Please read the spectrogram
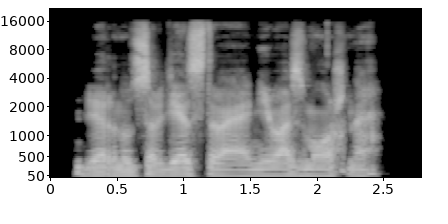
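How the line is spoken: Gloomy. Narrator (Russian): мрачно произнес Нергал

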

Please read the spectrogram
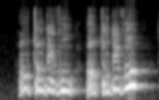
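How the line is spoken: Old man exclaiming. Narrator (French): s'écria le vieillard

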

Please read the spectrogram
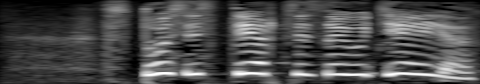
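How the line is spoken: Shouting. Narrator (Russian): кричал сенобалат римлянам

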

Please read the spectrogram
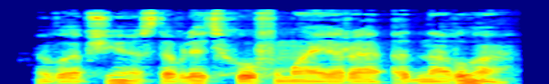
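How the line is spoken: Uncertain. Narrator (Russian): проговорил Ланс неуверенно

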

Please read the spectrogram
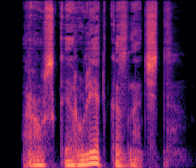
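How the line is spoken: Muttered. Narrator (Russian): пробормотал

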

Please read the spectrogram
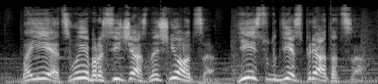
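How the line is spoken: Stranger shouting. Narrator (Russian): Прокричал неизвестный гость

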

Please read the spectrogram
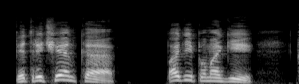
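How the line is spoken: Sharp falsetto shout. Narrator (Russian): крикнул он резким фальцетом

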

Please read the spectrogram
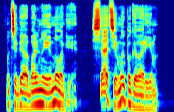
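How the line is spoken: Calm. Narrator (Russian): он спокойно произнес

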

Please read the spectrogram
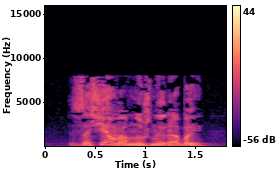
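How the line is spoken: Menacing question. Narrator (Russian): грозно спросил Каспиан

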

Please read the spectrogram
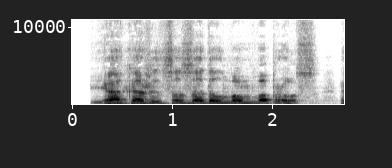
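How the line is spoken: Barking. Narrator (Russian): рявкнул Мулин

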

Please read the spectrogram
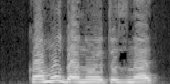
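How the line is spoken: Cold reply. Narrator (Russian): холодно ответил он

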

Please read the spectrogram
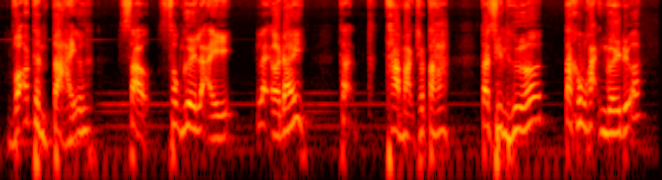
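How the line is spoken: Terrified stammering. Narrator (Vietnamese): Kim thiên thử lúc này tái mét mặt mũi, lắp bắp nói không ra lời

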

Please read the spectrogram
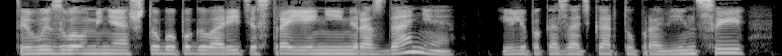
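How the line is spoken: Calm, indifferent. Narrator (Russian): Отозвался легат спокойным, даже безразличным голосом

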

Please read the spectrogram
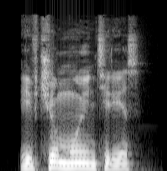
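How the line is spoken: Skeptical snort. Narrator (Russian): хмыкнул я

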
